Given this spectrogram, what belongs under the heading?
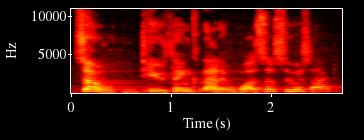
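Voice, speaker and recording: A woman's voice: fairly low pitch, lively intonation, measured pace, a little hiss or hum. A woman playing a dutiful male detective in an amateur old-time radio mystery. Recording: distant from the microphone.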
